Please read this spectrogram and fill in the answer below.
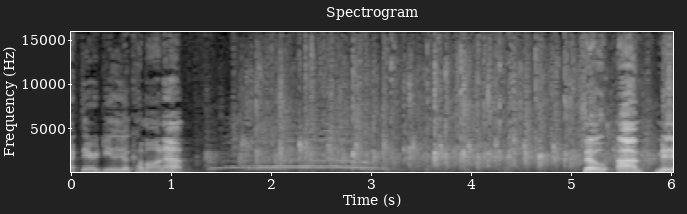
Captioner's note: applause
